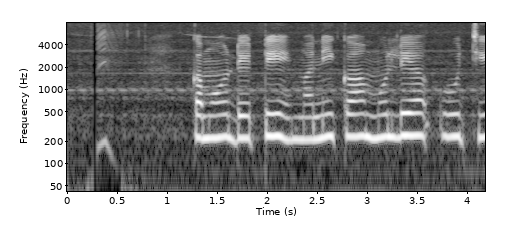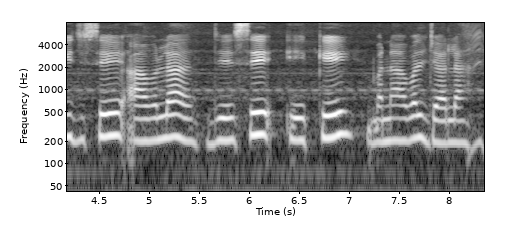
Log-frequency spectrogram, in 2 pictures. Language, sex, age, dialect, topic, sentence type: Bhojpuri, female, 25-30, Western, banking, statement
